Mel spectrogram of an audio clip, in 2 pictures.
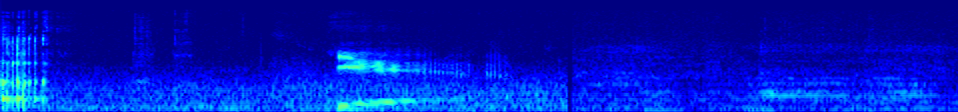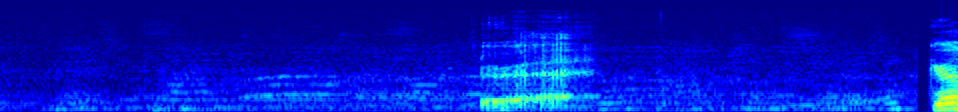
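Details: Compilation clip: two loud, drawn-out voiced belches over talk and music: burping.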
